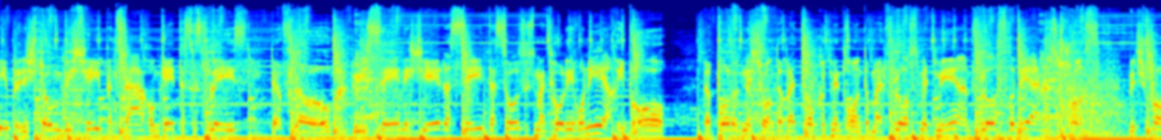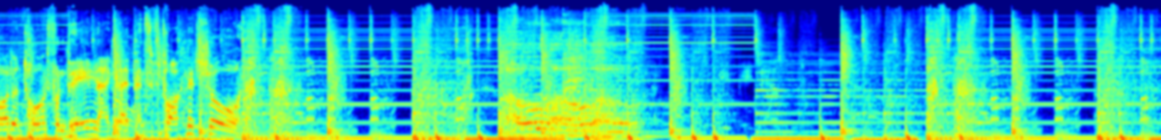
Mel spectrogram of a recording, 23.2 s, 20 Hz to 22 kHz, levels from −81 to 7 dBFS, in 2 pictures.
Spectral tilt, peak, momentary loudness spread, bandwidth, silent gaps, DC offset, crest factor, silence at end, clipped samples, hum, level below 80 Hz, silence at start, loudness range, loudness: -4 dB/octave; 0 dBFS; 7 LU; 19.5 kHz; none; under 0.1%; 14 dB; 0 s; under 0.1%; none; -22 dBFS; 0 s; 5 LU; -15 LUFS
